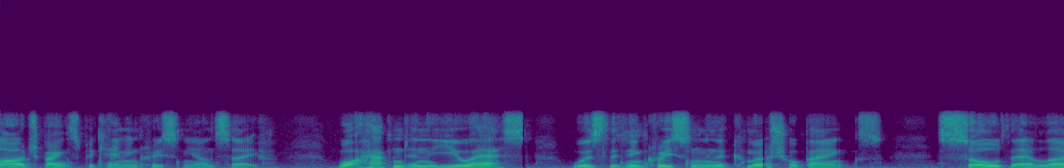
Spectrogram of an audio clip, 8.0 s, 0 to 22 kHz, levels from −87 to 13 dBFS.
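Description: A brief dip or warble interrupts the speech at 3.91 to 3.96 s, just after "happened in the", and again at 5.72 to 5.78 s, after "was that increasingly the". Each is a single lost AMR speech frame: one 20 ms frame failed its checksum, so the decoder briefly reused the previous pitch and vocal tract settings at lowered gain.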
